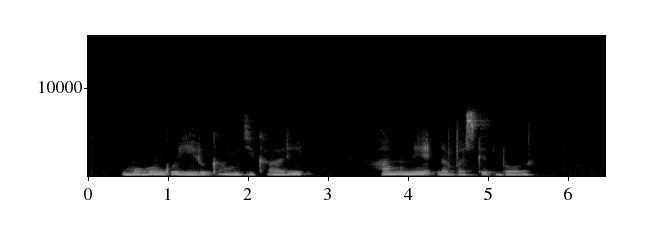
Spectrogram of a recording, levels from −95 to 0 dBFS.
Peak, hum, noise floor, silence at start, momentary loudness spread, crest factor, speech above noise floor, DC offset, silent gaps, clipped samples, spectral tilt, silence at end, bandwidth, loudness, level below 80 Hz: -24 dBFS; none; -86 dBFS; 0.45 s; 10 LU; 14 dB; 49 dB; under 0.1%; none; under 0.1%; -8 dB/octave; 0.9 s; 7.4 kHz; -38 LUFS; -80 dBFS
